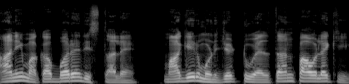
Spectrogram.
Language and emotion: Goan Konkani, neutral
